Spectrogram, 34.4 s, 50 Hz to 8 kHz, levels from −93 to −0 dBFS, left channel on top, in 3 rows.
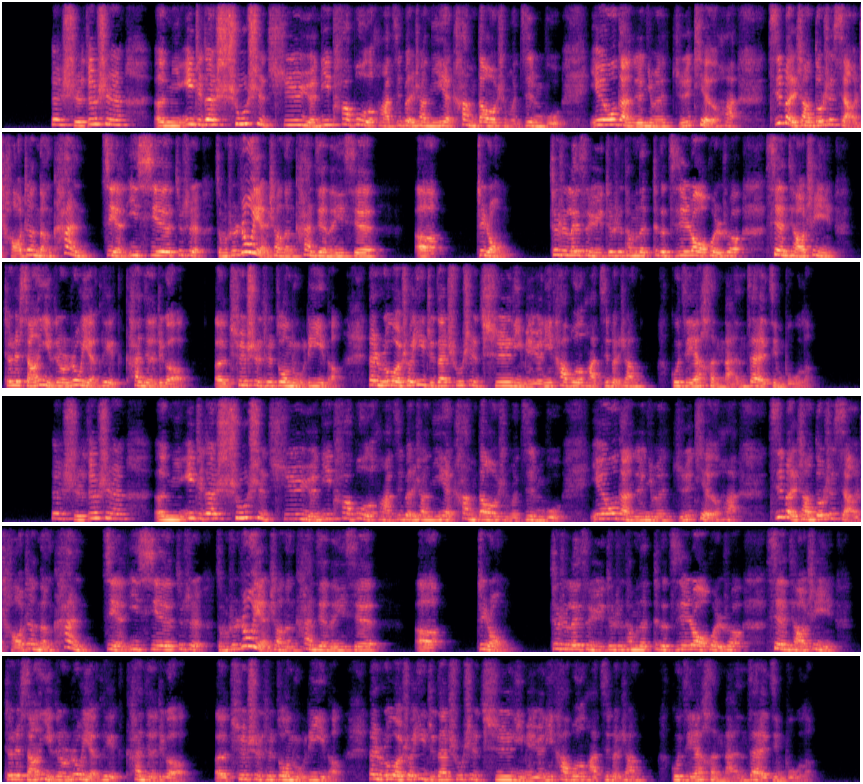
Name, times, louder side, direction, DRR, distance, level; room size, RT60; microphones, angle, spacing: voice 1, 0.7-16.5 17.0-17.3 17.8-18.2 18.8-22.6 22.9-25.3 25.7-31.5 31.9-33.7, left 2 dB, 90° left, 0.8 m, -23 dB
4.9 x 3.6 x 2.4 m
head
